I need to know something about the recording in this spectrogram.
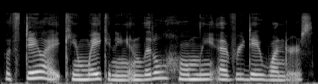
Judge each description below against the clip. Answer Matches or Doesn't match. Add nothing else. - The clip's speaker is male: Doesn't match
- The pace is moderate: Matches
